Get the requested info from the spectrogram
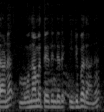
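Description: Speech only: a man talking in Malayalam.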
